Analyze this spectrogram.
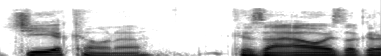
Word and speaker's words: Giacona: back I'm sitting here with and it's G okona because I always look at her name and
